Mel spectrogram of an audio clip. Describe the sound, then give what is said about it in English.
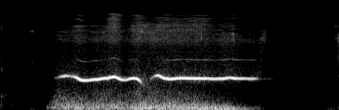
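A person whistles one long, steady note, in character as Mario trying to whistle for Yoshi. The note wavers slightly and dips briefly near the middle, over a rough, rumbling background noise, with a short spoken remark before it. “Mario, why don't you try to whistle for Yoshi again?”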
